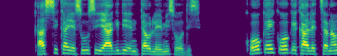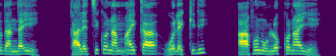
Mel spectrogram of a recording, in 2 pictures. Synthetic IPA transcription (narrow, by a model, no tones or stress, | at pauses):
kʼɐsːɪkːɐjɛsuːsɪjaːɡɪd̪ɪɛnt̪ːɐwle̞ːmɪso̞ːd̪ɪs | kʼo̞ːkʼɛjkʼo̞ːkʼɛkaːlɛt͡sːɐnɐwd̪ɐnd̪ɐʔiː | kaːlɛt͡sːɪkɔnɐmʔɐ̰jkːɐwɔlɛkːɪd̪ɪ | ʔaːfɔnʊlːɔkːɔnaːjːḛː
